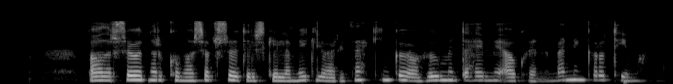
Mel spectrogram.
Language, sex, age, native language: Icelandic, female, 40-49, Icelandic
